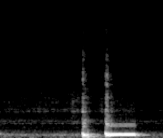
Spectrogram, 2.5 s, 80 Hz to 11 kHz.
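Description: Recorded 911 call heard over a telephone line: line hiss, a sudden short noise just over a second in, then a loud steady dial tone near the end as the call is cut off.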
